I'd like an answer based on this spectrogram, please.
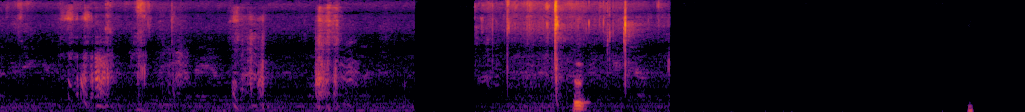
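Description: Short, low, voiced grunts break into a child's noisy breathing at irregular intervals, with room noise behind: expiratory grunting from increased work of breathing.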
